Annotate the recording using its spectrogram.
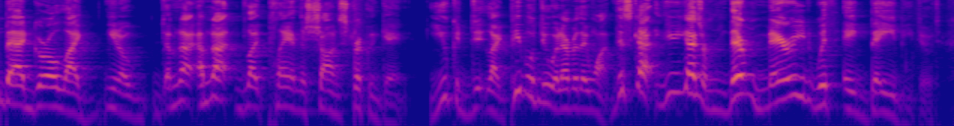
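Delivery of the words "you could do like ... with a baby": ordinary talk, nothing marked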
